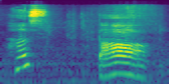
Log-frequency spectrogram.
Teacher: यहाँ पे सांस मुख और नाक दोनों से ली जा रही है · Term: चंद्र बिंदु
